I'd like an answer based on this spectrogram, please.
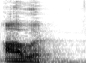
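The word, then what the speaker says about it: hour: Similarly ऐसी यहाँ पे देखेंगे आवर, आवर में आप देखेंगे कि लिखा जरूर एच है, एच से स्टार्ट हो रहा है, लेकिन जब अपन उनको प्रोनाउंस करते हैं तो वॉवल साउंड निकलता है आवर का, तो इसमें अपन देखेंगे कि एन लगेगा, ना कि ए लगेगा एच के कारण।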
